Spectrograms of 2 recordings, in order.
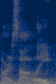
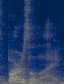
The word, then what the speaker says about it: Barzillai: we never saw his name, and then as soon as I saw his name, I'm like, that's not Barzali. That's Barzillai.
